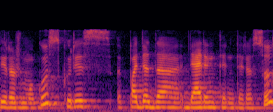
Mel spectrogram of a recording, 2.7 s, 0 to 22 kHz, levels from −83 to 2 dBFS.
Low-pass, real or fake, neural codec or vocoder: 7.2 kHz; real; none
